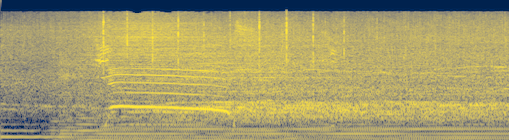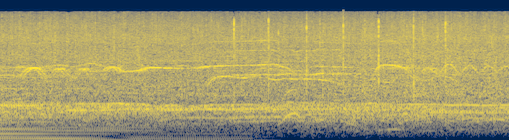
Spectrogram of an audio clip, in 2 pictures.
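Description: A live band holds the final chord of a rock ballad while a studio audience cheers and whoops. The chord stops about eight seconds in, and the cheering carries on.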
